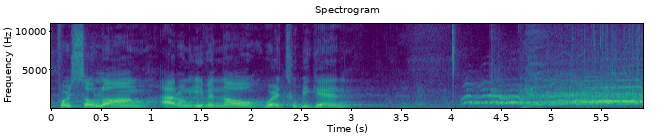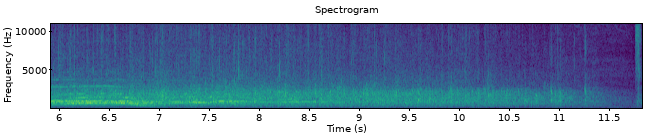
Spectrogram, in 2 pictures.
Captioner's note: applause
